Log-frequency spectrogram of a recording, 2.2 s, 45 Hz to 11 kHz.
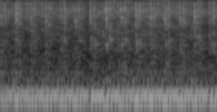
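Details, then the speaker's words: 1986 Camaro with Edelbrock Performer intake, Edelbrock Performer 650 carb and long-tube open headers, just started after sitting a while; lumpy, loping idle with uneven pulses and loud open exhaust rumble. Running rough, cause unclear. "can hear it doesn't sound the [Music] greatest but I figured it's been a while since I got it started up"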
